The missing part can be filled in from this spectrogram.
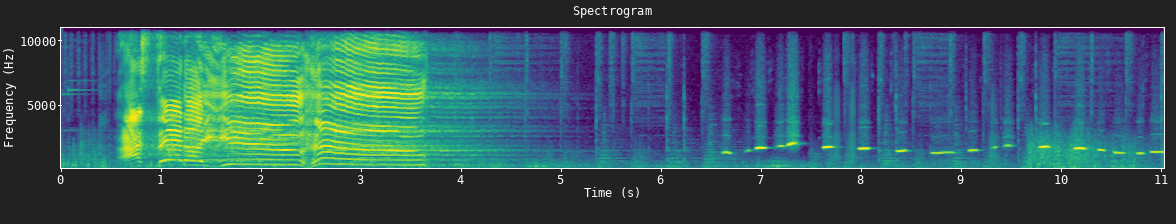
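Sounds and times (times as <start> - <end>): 
speech: 0.5 - 2.8
person whistling a wavering tune: 2.0 - 5.1, 6.4 - 11.0.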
